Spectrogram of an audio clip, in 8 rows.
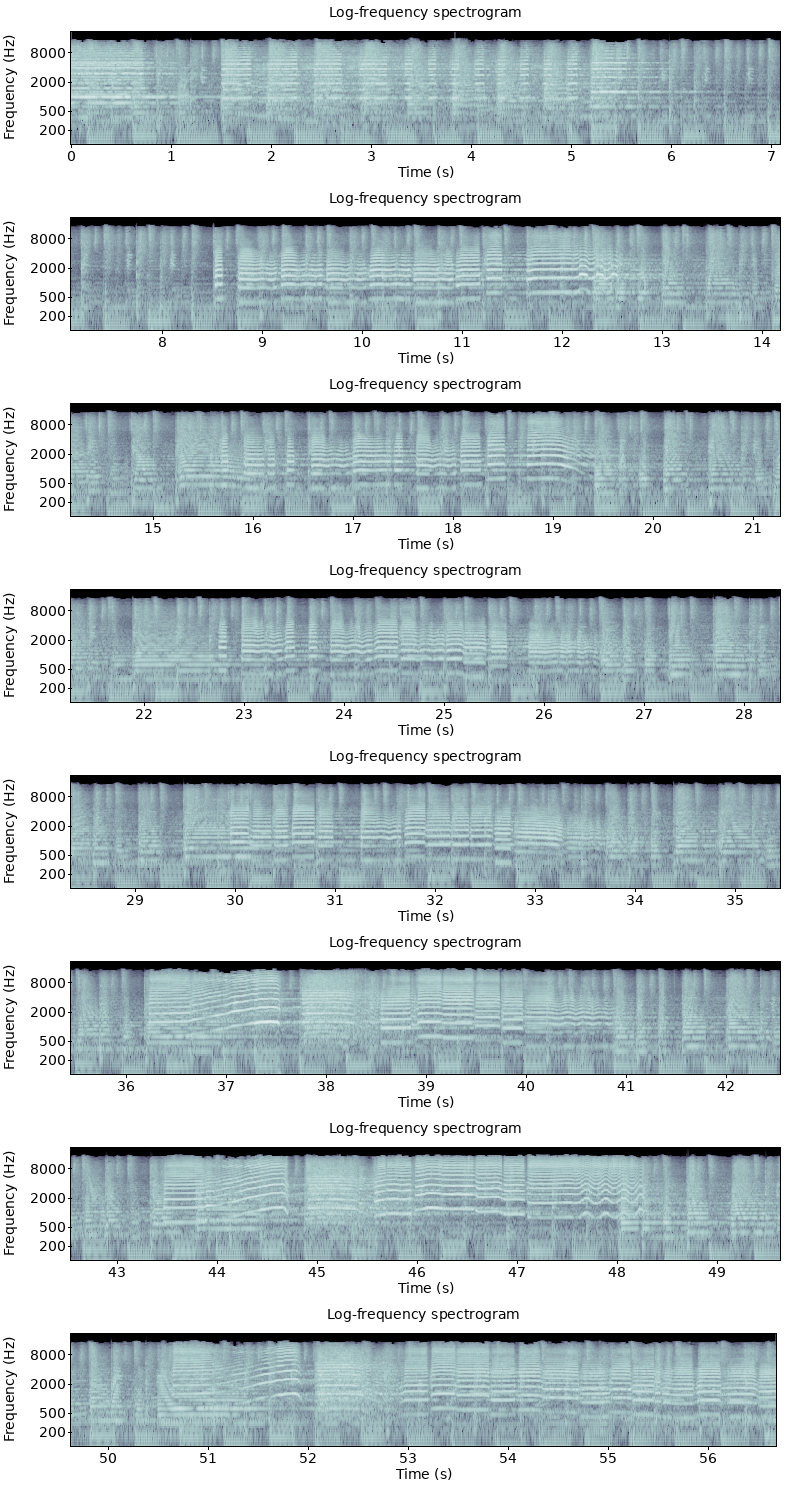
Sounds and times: Music: 0.0s - 56.6s.

